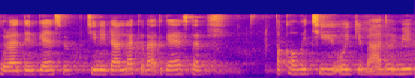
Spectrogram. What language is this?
Maithili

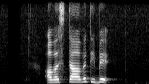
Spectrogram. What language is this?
Sinhala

